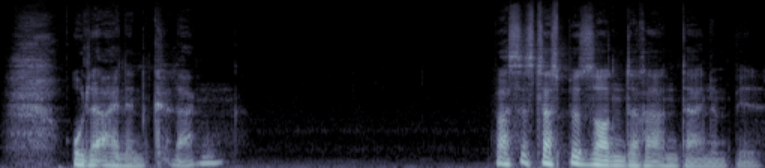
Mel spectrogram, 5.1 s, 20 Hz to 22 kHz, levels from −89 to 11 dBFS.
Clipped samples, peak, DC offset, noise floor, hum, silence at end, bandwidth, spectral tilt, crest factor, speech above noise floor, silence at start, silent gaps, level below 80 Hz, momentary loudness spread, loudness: under 0.1%; -6 dBFS; under 0.1%; -60 dBFS; none; 0.05 s; 19.5 kHz; -6.5 dB/octave; 20 dB; 35 dB; 0.05 s; none; -44 dBFS; 15 LU; -26 LUFS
